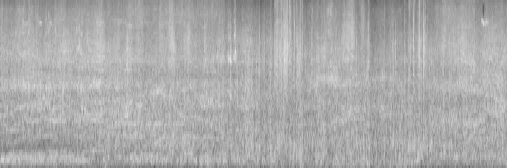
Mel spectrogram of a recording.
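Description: Several drift cars running hard together in a line, engines held at high revs and tyres squealing as they slide, in a dense continuous wall of sound. A few brief sharp bursts cut through about halfway in and again near the end.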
